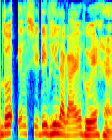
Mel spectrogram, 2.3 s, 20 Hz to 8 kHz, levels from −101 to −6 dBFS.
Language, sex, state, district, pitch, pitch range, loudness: Hindi, male, Jharkhand, Palamu, 160 Hz, 140-170 Hz, -15 LUFS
